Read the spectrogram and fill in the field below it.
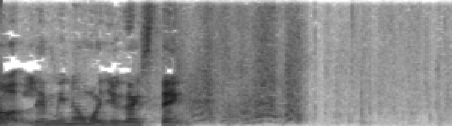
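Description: A zipper is pulled open.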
